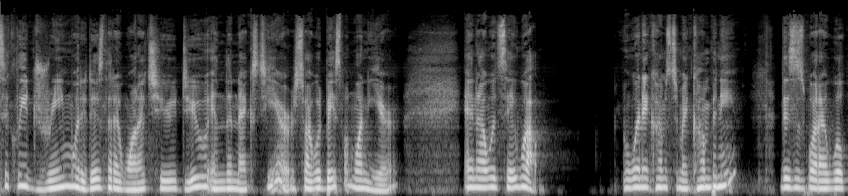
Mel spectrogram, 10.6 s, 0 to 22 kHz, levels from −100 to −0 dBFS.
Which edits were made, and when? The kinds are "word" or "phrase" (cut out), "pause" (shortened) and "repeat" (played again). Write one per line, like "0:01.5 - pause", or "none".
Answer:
0:04.3 - word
